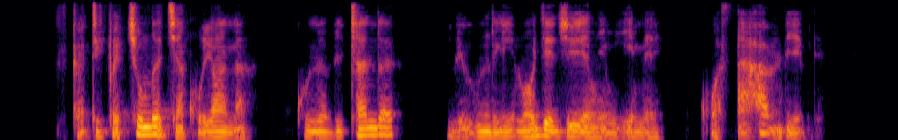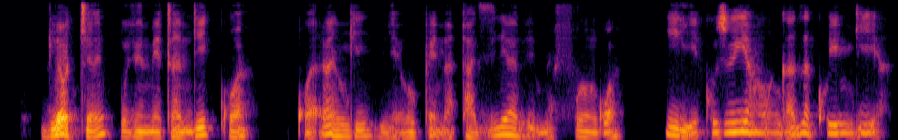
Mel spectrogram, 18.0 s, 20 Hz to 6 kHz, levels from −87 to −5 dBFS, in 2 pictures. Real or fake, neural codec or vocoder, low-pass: fake; codec, 16 kHz, 1 kbps, FunCodec, trained on Chinese and English, 50 frames a second; 5.4 kHz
